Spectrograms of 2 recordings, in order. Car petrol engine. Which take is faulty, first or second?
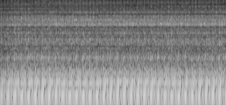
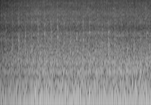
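second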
